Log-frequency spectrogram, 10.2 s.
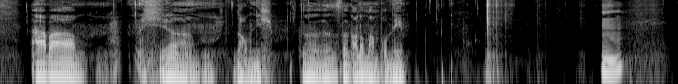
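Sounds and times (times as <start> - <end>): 
speech: 0.5 - 6.2, 9.0 - 9.4
crunching a snack mix of peanuts and peas: 6.2 - 9.1.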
